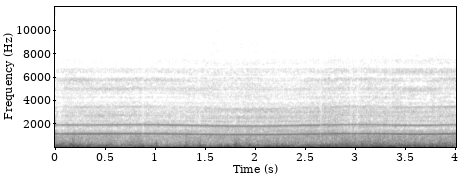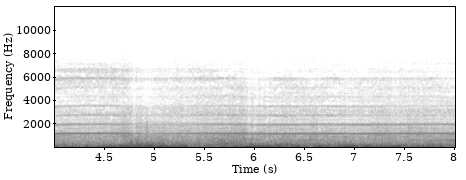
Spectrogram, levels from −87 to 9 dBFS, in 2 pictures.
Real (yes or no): no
